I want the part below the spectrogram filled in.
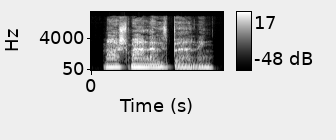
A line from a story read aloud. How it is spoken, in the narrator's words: she said softly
